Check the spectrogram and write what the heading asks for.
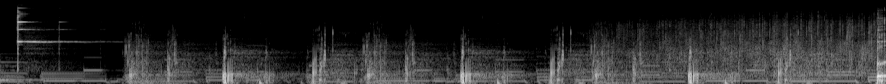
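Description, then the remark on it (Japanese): Glasses of Shine Muscat sparkling wine, made at the foot of Mount Fuji, clink together in a toast, a quick series of bright, ringing taps repeating every half second or so, clear with a faint tonal ring lingering between hits. “本日の乾杯酒は富士山のふもと新規収納者のサトゥーが作ったシャインマスカットからできております甘さすっきり喉越し爽やかなシャインマスカットのスパークリングワインでございますそれでは乾杯”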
